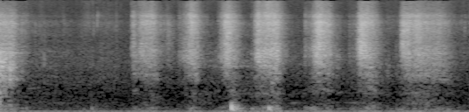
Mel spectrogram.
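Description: Wooden spoon stirring a crumbly flour, butter and milk dough in a plastic mixing bowl: a run of scraping strokes, about two to three a second, with a dull knock of the spoon against the bowl about two seconds in.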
